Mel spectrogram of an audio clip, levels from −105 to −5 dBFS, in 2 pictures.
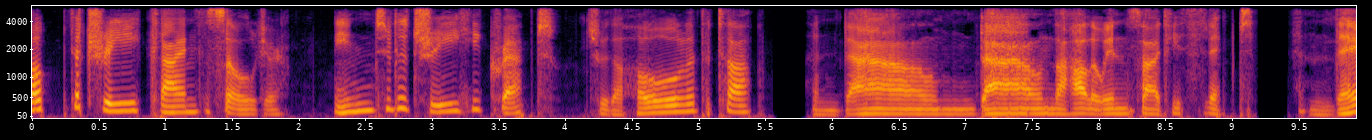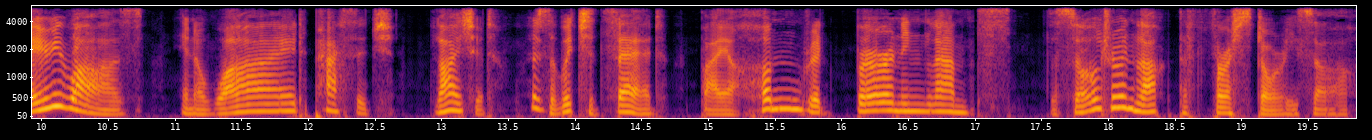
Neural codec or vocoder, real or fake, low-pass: codec, 16 kHz in and 24 kHz out, 1.1 kbps, FireRedTTS-2 codec; fake; 5.4 kHz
